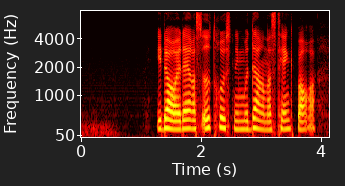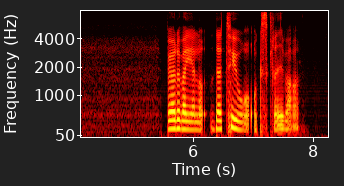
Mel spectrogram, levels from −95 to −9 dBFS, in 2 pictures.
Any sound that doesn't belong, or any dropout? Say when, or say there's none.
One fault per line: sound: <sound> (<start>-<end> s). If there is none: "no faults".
no faults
